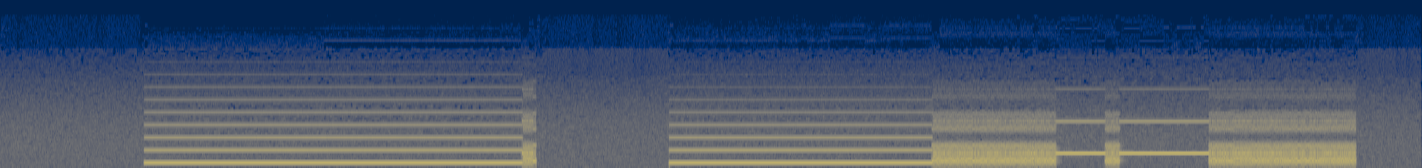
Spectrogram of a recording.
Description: ZX Spectrum tape loading, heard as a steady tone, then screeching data.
